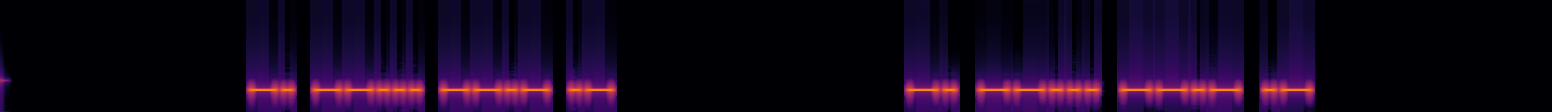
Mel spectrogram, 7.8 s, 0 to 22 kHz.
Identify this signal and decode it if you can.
Morse code, heard as a keyed tone, about 28 wpm, 700 Hz. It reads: N7QA N7QA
